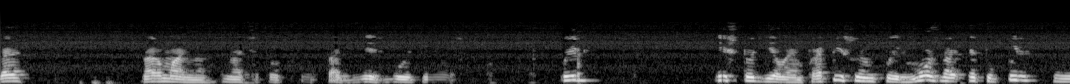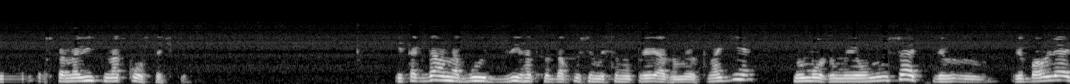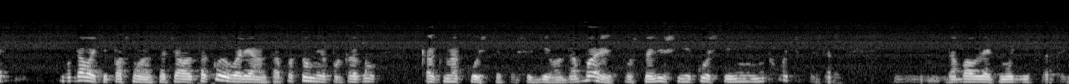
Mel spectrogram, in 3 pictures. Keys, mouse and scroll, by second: 0.8 g, 2.0 click, 2.5 scroll up 1, 2.6-4.8 middle drag, 27.2 middle click, 28.7 scroll up 1, 28.8 middle click, 32.0 scroll up 1.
